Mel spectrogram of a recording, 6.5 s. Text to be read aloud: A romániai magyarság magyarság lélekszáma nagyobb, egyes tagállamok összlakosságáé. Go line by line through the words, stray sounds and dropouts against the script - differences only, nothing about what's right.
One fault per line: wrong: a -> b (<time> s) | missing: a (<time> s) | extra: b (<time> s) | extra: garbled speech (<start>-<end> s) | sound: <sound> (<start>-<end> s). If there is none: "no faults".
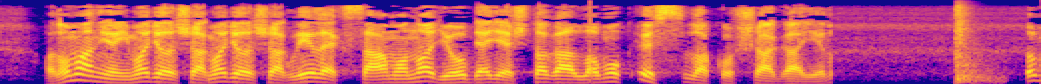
sound: thud (5.9-6.3 s)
